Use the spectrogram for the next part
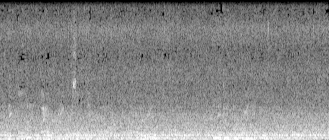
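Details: Calm swarm of honey bees climbing from a leftover branch into a hive box, queen already inside; dense, even buzzing drone with faint wavering tones woven through it.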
